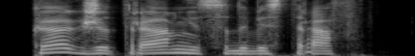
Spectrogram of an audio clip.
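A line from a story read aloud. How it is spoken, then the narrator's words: Snorting. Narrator (Russian): хмыкнул Себастьян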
